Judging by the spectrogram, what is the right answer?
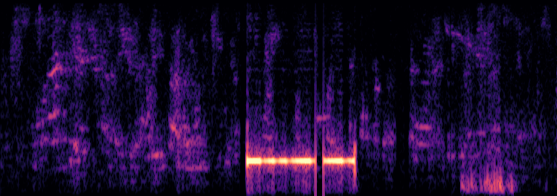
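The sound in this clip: An outgoing phone call produces a low, steady ringback tone that sounds for about a second, broken by one brief gap. People talk before and after it.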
